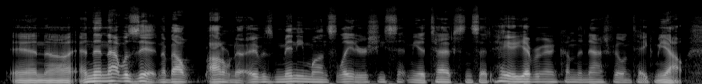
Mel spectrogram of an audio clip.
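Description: In a Midwestern American accent, a man at medium pitch talks at a very fast pace with ordinary pitch variation on a very clean recording with a silent background. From central Ohio, rural. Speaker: worship pastor. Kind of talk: casual interview. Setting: studio.

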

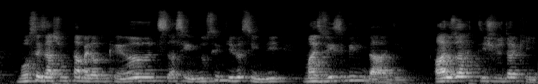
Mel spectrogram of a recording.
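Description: A man with an ordinary speaking voice talks at a fairly quick pace, his fairly high pitch showing ordinary pitch variation. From Campina Grande, Paraíba, Brazil. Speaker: podcast host. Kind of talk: casual chat.

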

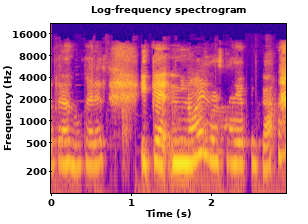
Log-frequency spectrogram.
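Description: A woman's high-pitched voice at a fairly slow pace. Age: 20s. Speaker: activist. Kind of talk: casual chat.

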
